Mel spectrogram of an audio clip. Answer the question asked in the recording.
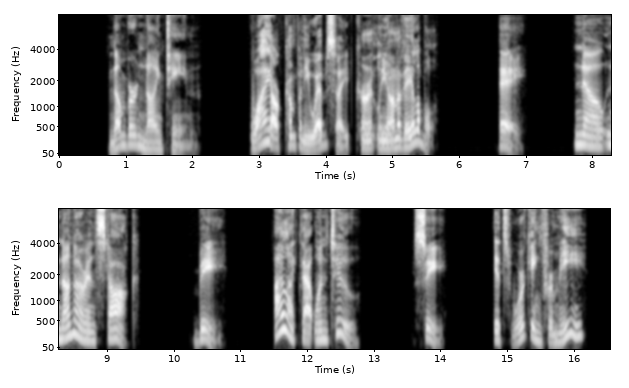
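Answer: C: It's working for me.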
